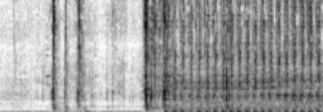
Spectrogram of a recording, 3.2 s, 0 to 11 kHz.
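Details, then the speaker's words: Early-1980s Suzuki LT125D Quadrunner, 124 cc pull-start single, with new carburetor, spark plug and oil. Fires up and idles with light, even clicking about three a second over the thump: intake and exhaust valves need clearance adjustment. "You can tell by the clicking that the valves, there's a pair of intake and exhaust valves underneath that need to be adjusted."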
